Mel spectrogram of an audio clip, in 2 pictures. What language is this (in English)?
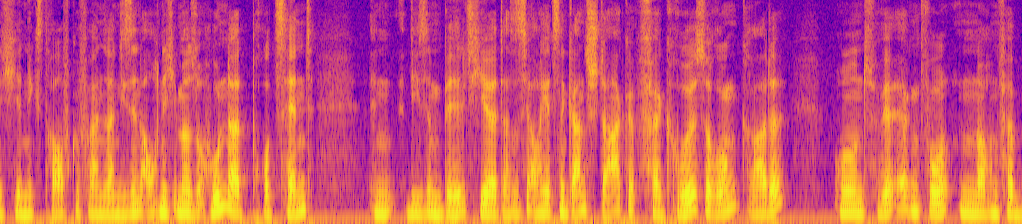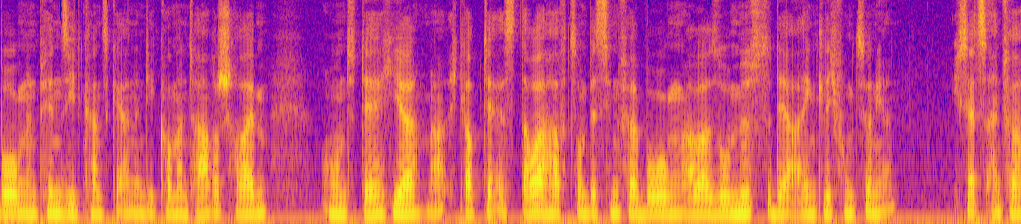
German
